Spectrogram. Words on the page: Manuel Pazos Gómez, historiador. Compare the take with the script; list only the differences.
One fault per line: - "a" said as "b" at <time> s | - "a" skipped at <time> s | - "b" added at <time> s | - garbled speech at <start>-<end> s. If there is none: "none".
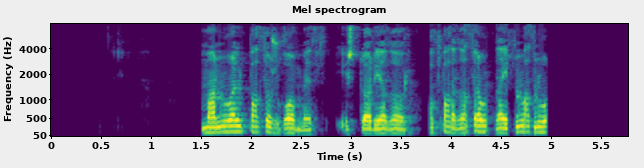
- garbled speech at 3.8-4.9 s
